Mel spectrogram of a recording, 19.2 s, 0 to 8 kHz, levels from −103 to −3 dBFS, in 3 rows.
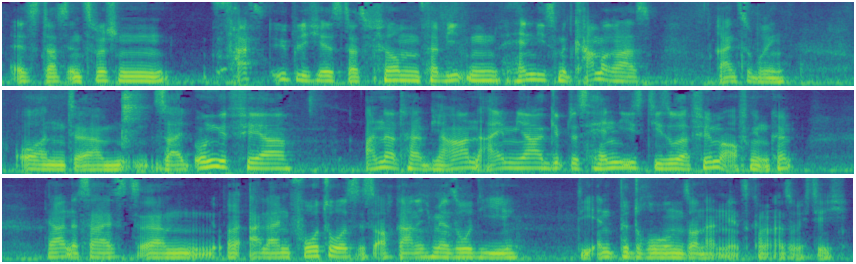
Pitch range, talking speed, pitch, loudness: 110-130 Hz, 155 wpm, 115 Hz, -22 LUFS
